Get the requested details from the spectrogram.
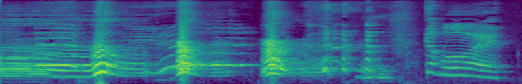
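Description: A Rottweiler gives a wavering, tuneful howl broken by sharp barking yelps.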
